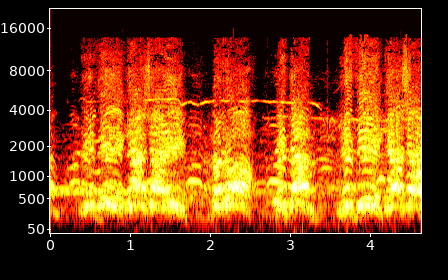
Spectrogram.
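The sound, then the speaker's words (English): A large crowd of protesters near Tahrir Square in downtown Cairo chants together, protesting after a court dropped criminal charges against Hosni Mubarak; many voices rise and fall in loud rhythmic surges about once a second, with no pauses between the shouted phrases. “Crowds gather near Tahrir Square, cradle of the revolution.”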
